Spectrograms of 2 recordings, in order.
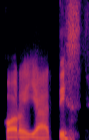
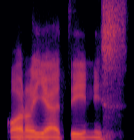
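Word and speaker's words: قرية: Sedangkan nun wikoyahnya selalu berharokat kasroh. Qaryatinis ya.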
